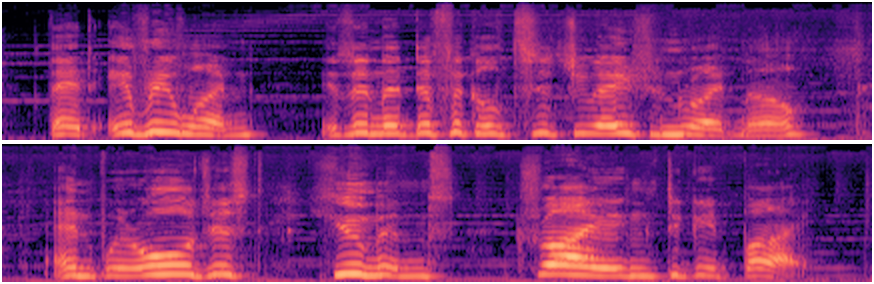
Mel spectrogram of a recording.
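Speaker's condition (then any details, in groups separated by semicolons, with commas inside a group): Quadriplegic cerebral palsy, severe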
